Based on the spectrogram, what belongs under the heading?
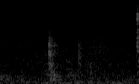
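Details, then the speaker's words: Faint sharp plinks about a second apart in a quiet room: a sink tap dripping every couple of seconds and needing repair. It was picked up by a Rode mic six minutes into an Atomos Ninja V fan-noise recording test. "I'm wondering if you actually hear the dripping because I have to fix a sink over here that's dripping every couple seconds"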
